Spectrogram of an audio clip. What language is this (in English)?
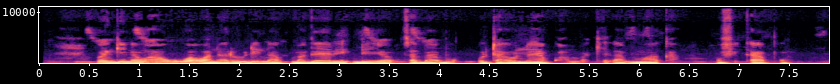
Swahili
